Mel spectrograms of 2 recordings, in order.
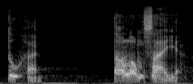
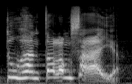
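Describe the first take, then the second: First: Breathless whispered prayer; whispered plea. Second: Slow, higher shouted plea; crying out. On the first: Flooded man praying to God, whispered plea. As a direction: whisper the cry for help. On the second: Man shouting to God from the flood, slow shout. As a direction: call out to God slowly. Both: Acted.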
